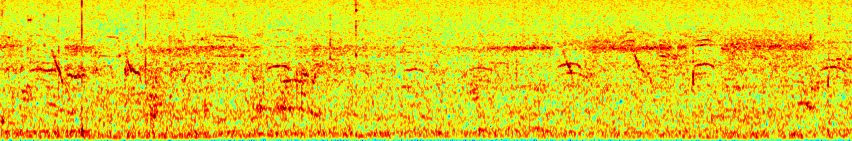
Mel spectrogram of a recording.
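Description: Near silence: faint outdoor background noise with a few faint, short chirps.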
